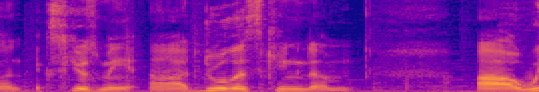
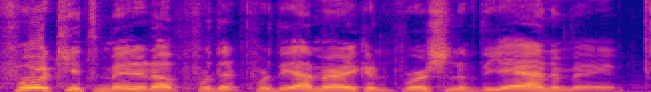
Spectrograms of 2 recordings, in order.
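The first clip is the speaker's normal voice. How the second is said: smug villain voice, purred out. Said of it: "why I'm making that voice, that's what he sounds like in the dub".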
